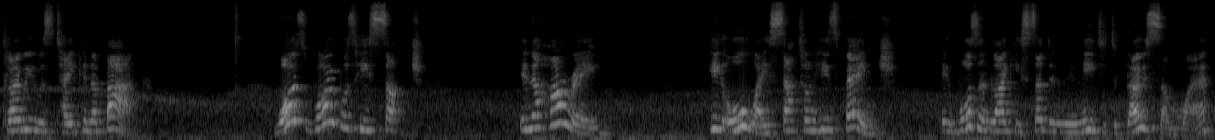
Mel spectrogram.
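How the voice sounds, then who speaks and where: A woman reading a children's storybook aloud in a deliberate way, sometimes stumbling and rereading words. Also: high voice, big pitch swings, a bit bright, a little hiss or hum. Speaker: early years practitioner reading to children.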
